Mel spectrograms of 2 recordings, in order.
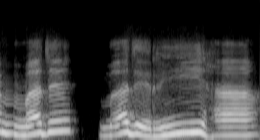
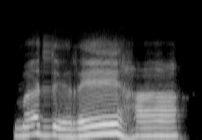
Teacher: Simple الفاظوں میں آپ یہ سمجھ لیجئے، را کو مجہول پڑھنا. مجہول را کیسے ہوتی ہے کہ ہم ری کو رے پڑھیں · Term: امالہ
